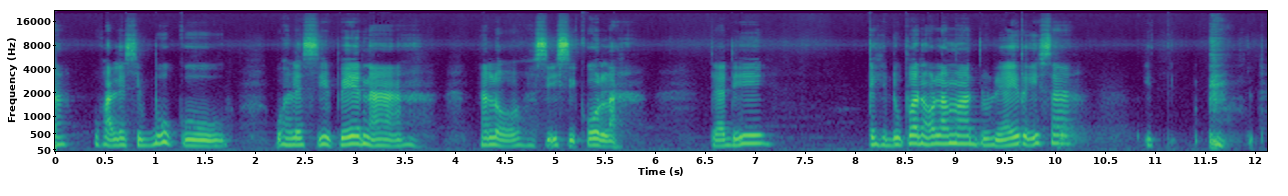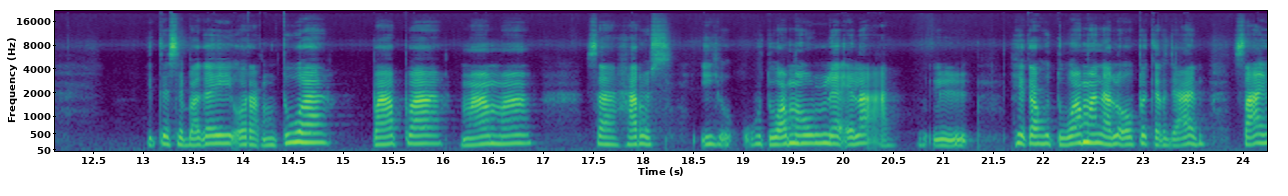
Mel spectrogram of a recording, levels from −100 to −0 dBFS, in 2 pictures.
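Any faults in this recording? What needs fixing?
Nothing here needs fixing, as no technical fault can be heard anywhere in the speech.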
